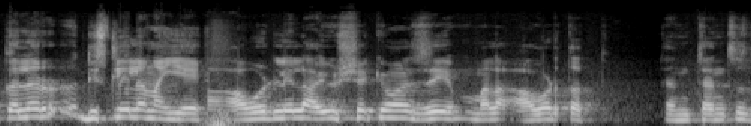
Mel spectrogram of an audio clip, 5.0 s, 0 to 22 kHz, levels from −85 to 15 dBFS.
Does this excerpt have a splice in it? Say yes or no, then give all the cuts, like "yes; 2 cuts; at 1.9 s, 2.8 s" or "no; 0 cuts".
yes; 1 cut; at 1.4 s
